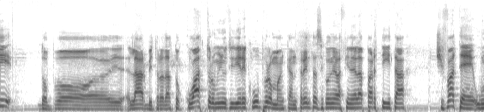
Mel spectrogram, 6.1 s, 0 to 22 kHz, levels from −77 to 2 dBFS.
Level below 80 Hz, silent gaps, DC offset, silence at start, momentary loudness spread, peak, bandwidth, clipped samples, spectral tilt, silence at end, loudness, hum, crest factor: -52 dBFS; none; under 0.1%; 0 s; 6 LU; -8 dBFS; over 20 kHz; under 0.1%; -5 dB/octave; 0 s; -26 LUFS; none; 20 dB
